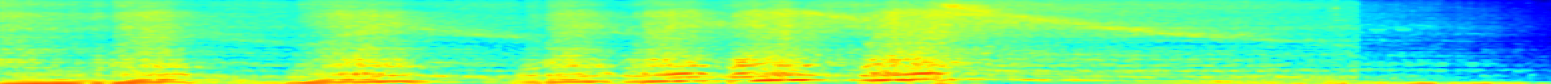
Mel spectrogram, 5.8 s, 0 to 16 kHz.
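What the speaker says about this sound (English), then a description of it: "you can definitely like really hear the turbos with no muffler" A loud, close Nissan 240SX turbo engine with no muffler revs hard several times in rising and falling surges, turbo whine audible, then abruptly cuts off.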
